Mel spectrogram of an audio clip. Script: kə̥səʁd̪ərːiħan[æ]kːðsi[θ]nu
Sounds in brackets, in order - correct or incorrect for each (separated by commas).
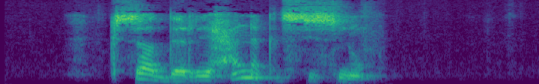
correct, incorrect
